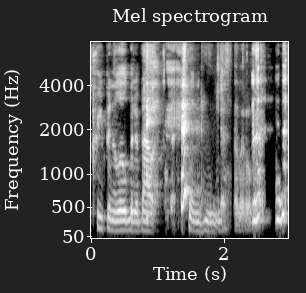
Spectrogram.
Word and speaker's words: Sagine: But yes, it's pronounced Sagin. Sagine. I Yes.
